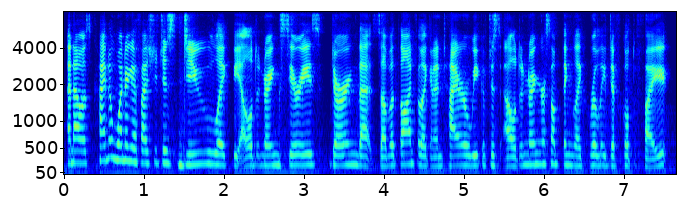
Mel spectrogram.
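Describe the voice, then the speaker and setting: A woman streaming a game, chatting casually and rambling as she thinks out loud. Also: mid-range voice, steady tone, quick pace, few pauses, a little hiss or hum. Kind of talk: casual live-stream chat.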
